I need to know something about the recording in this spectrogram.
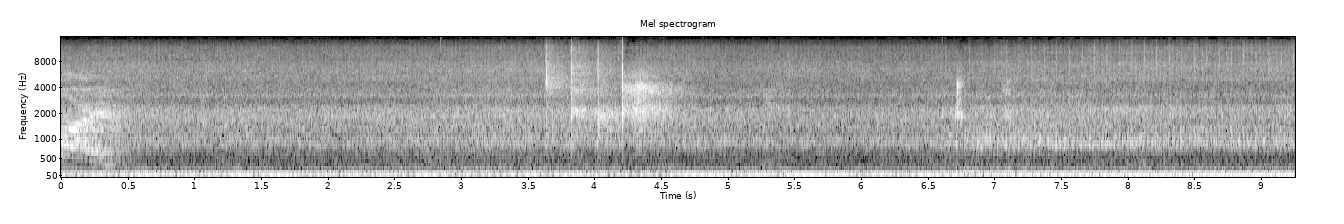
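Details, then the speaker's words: E28 BMW M5 first start after engine rebuild (head found in very bad condition, now rebuilt): steady, even low idle with a smooth rumble, no knocks or misses, dash all good; normal healthy idle. "it's alive everything's good on the [Music] dash sounding good"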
